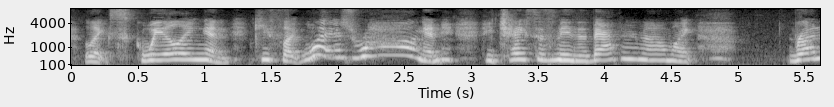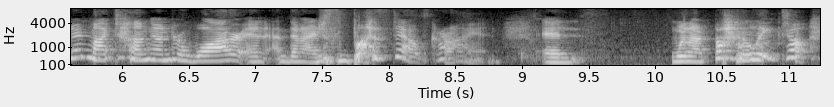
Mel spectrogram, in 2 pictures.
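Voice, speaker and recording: A middle-aged woman talking straight to her viewers with a bright, forward tone that sits a little high. She tells her story casually and with a lot of life, laughing and exclaiming along the way. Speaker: fashion vlogger.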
